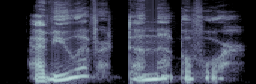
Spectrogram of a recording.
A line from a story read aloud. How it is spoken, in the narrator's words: Quietly, he asks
